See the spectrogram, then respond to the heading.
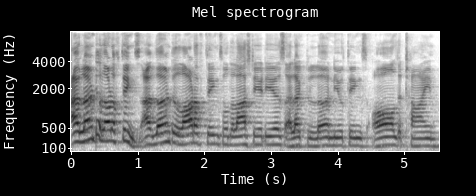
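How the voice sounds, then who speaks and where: A man talks with an Indian accent at a fairly high pitch. His pace is moderate and his pitch variation ordinary. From India (Karnataka, Kannada-speaking). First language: Kannada. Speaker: programming teacher. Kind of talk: live-streamed class, casual Q&A. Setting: live stream. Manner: casual, with fillers and repetitions.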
